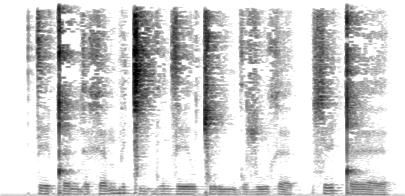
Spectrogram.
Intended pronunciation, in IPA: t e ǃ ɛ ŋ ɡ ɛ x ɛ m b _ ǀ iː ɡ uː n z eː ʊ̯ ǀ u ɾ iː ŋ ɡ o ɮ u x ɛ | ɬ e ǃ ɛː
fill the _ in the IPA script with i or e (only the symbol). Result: e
